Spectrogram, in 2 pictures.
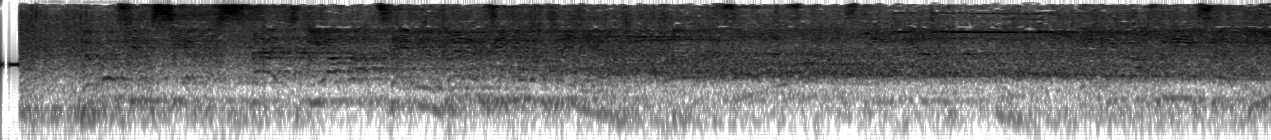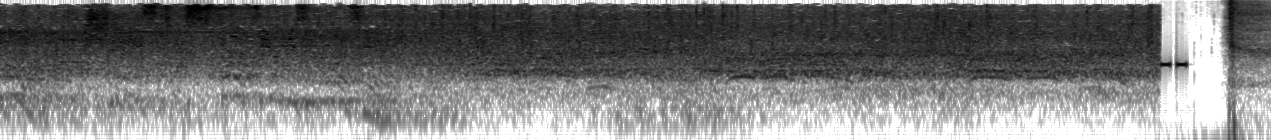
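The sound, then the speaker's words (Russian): A huge stadium crowd at the FC Ural versus Krylya Sovetov football match in Yekaterinburg roars, shouts "Well done!", cheers and applauds continuously at full volume, a dense wall of noise that holds steady before cutting off abruptly at the end. “Весь стадион кричал «Молодцы!».”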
